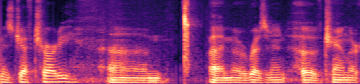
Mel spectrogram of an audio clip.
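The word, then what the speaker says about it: Ciardi: Rapham, state calls Jeff Chardy, and that is pronounced spelled C-I-A-R-D-I.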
